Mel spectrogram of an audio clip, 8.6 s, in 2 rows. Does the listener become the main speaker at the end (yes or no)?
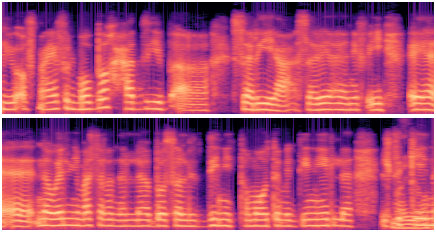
no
